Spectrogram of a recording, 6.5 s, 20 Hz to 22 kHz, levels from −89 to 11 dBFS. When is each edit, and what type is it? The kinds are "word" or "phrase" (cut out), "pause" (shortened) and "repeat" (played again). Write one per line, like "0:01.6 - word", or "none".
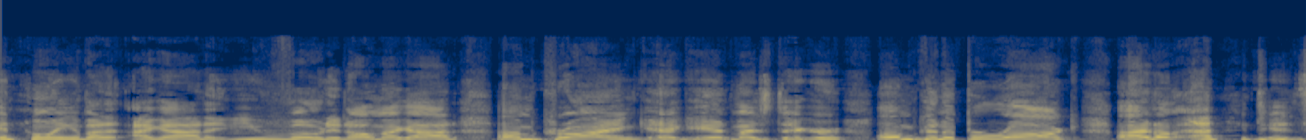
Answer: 0:03.7 - word
0:04.8 - word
